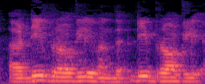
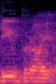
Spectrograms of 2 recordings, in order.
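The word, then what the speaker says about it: de Broglie: கடைசியில் டி ப்ராக்லி ஆக்சுவலாக அதை நம்ம டி ப்ராய் அப்படின்னு நம்ம ப்ரொனவுன்ஸ் பண்ணணும்.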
